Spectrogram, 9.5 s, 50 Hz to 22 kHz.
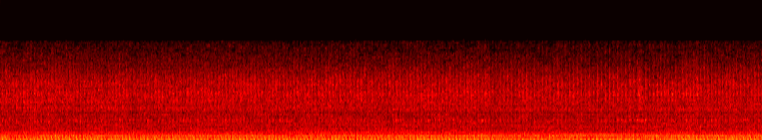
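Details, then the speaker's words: Cub Cadet i1050 zero turn, left outside for years, after carburetor cleaning, on auxiliary fuel with choke on: steady, even chugging of about 2.5 beats a second with no misses; runs, with white smoke, awaiting replacement push rods. "all right it's cranking at least we got it going so"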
